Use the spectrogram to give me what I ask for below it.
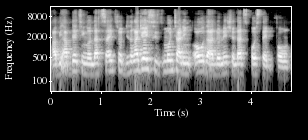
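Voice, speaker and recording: A mid-pitched participant on a video call gives short, informative updates. They explain who is receiving donations and who is keeping track of the list. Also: brisk. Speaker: donation treasurer. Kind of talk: online meeting update.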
